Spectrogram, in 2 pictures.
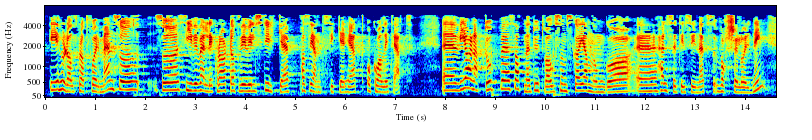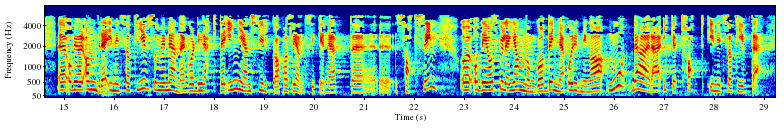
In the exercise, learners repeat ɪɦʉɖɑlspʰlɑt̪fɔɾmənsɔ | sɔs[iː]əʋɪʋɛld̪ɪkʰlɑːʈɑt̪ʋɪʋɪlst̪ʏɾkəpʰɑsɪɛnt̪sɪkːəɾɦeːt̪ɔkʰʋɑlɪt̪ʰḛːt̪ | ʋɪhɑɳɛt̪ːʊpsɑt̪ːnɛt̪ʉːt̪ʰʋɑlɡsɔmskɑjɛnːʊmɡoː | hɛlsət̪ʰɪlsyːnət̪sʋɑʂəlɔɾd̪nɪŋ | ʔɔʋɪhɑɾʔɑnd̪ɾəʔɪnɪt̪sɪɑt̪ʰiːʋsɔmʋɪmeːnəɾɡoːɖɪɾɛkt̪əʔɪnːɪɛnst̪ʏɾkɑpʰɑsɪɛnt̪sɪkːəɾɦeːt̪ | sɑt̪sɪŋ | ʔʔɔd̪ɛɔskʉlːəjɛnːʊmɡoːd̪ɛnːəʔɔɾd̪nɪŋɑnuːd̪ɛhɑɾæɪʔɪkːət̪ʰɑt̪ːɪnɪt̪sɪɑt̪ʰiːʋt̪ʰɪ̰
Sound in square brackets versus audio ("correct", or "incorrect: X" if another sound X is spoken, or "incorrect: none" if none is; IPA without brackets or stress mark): correct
